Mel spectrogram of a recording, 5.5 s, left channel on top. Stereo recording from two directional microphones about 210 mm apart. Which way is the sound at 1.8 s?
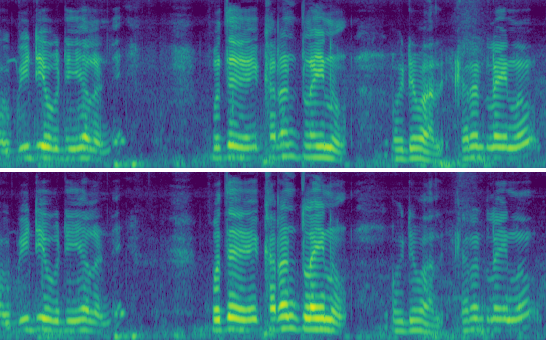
25° right (ahead or behind).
